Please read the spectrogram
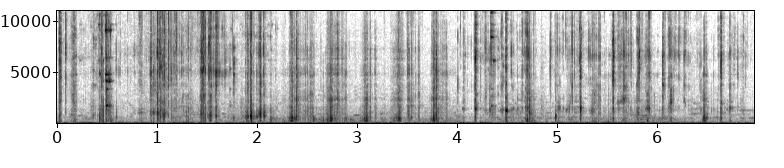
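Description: Close-up crunching of dry baked clay pieces being bitten and chewed, a rapid run of sharp, crisp cracks.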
